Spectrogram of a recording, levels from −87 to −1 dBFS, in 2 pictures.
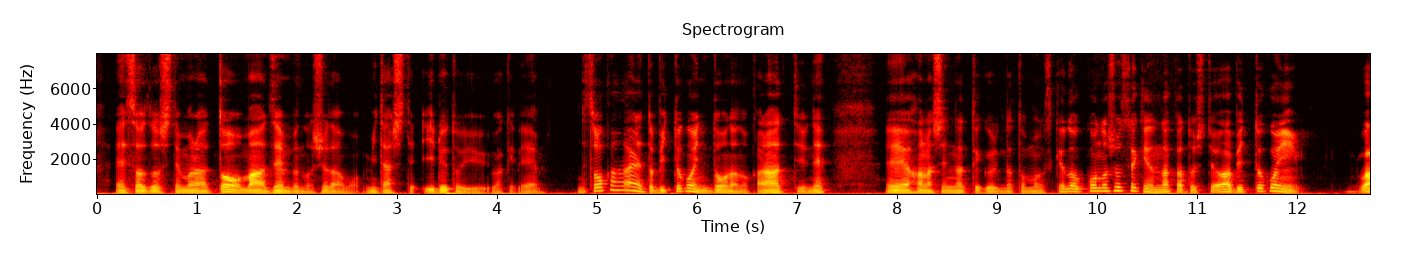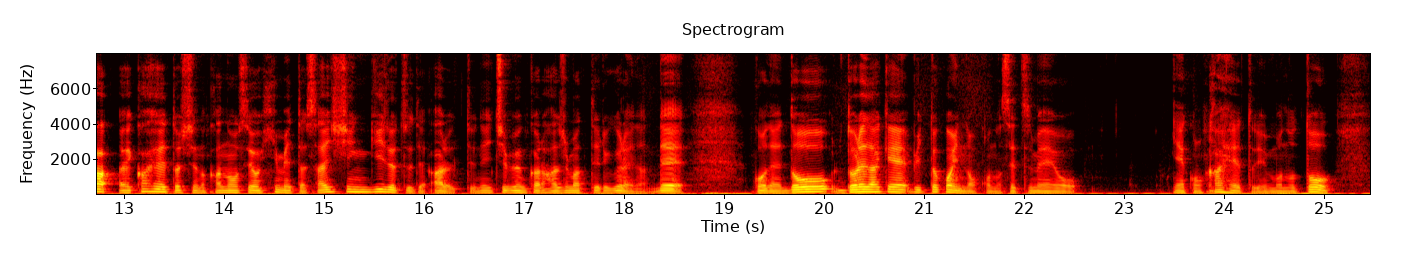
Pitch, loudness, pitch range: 110 Hz, -28 LUFS, 95-130 Hz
